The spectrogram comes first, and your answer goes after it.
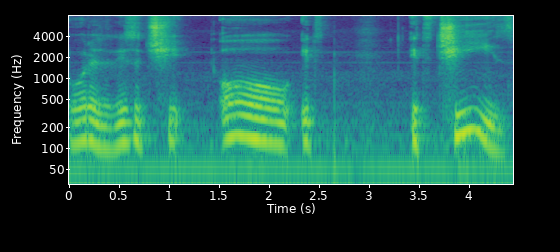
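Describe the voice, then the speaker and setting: Speaking at a very slow pace, a man with a medium pitch sounds somewhat breathy, his intonation fairly even. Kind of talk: casual talk to camera, food tasting monologue. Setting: close ambisonic binaural mic, quiet room. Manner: soft-spoken, slow, calm.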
